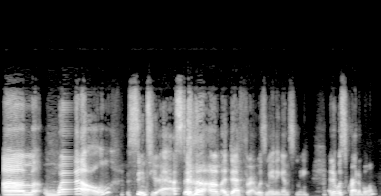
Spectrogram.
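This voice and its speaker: A woman's voice: fairly low pitch, big pitch swings, unhurried, pushed and bright, husky. An American woman in her thirties, a guest telling her story in casual conversation, with many fillers and easy laughs. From United States.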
